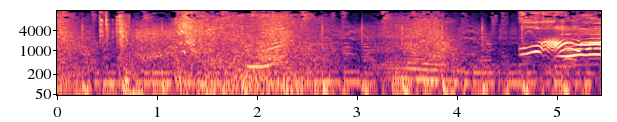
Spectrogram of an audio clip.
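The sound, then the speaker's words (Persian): A missile launches with a loud, sustained roaring whoosh over dense rumbling action noise, fired at an airplane from a rocket arm, ending in a rising, wavering whistle as it streaks away; muffled voices may be mixed in. “توجه دست موشکی، به اون هواپیما شلیک کن.”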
